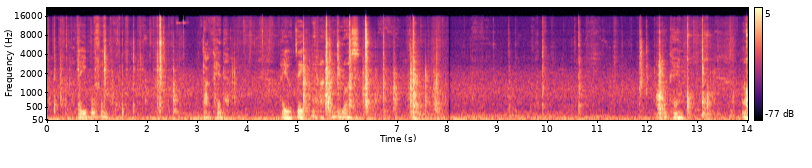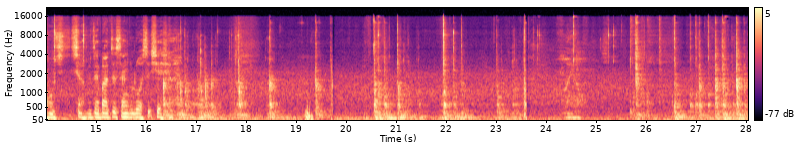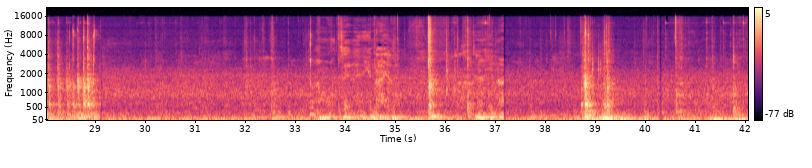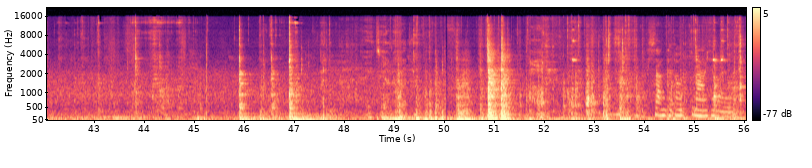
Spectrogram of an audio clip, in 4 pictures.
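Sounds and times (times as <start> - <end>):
metal tools clicking on fittings: 13.1 - 15.3
metal knocks: 38.6 - 48.0, 48.8 - 56.0.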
